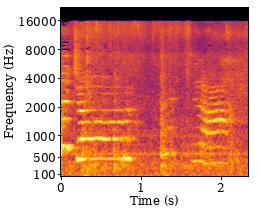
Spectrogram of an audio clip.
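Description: A young child's high sing-song voice holding long, drawn-out notes: one lasts most of a second near the start and a shorter one comes near the end.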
